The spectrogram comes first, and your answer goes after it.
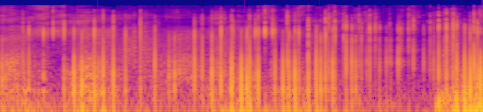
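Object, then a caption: Small wooden brush handle. Long nails scratch and tap a small, solid wooden makeup brush handle held in both hands. A rapid, irregular stream of sharp, dry clicks and light scratching rides over a soft low rumble, and the sound grows fuller and louder in the low end near the end.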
